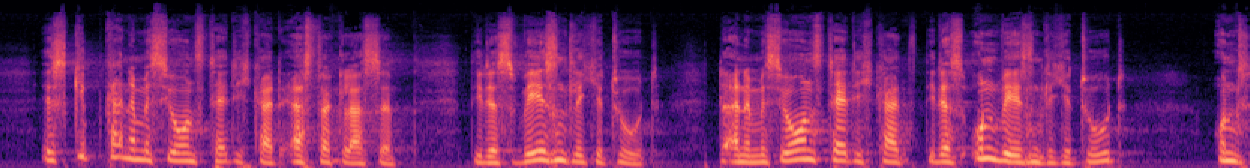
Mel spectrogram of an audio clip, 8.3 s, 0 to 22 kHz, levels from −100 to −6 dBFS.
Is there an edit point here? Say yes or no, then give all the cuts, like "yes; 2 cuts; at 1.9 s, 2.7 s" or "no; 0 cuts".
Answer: yes; 2 cuts; at 4.8 s, 6.1 s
